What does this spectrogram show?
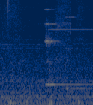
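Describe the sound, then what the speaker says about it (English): A doorbell chimes faintly in a home, a thin sustained ring that starts partway through and lingers over low room noise. "my doorbell is ringing"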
